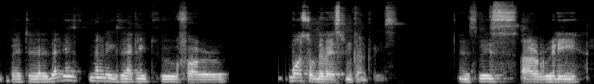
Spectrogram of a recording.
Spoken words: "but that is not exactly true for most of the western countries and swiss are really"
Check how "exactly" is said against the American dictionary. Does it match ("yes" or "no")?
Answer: yes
